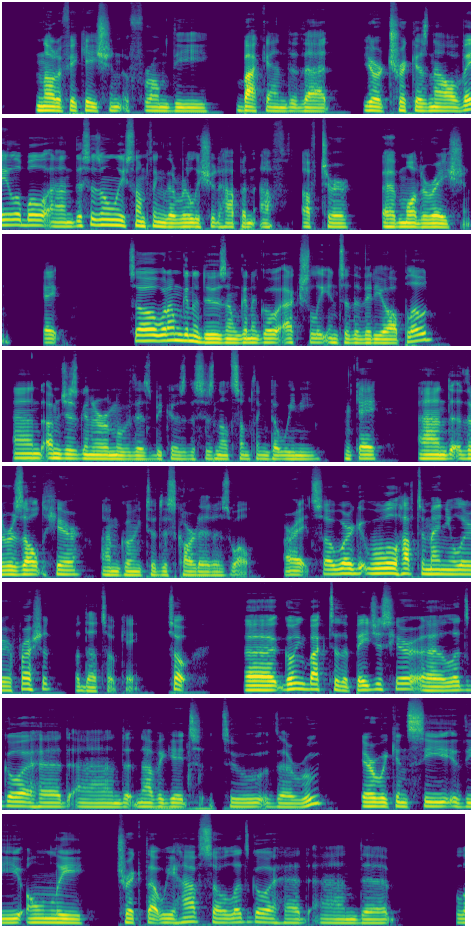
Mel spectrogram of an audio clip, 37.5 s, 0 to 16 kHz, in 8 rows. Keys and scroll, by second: 15.5 ctrl+y, 16.6 ctrl+s, 20.1 Delete, 20.5 ctrl+s.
